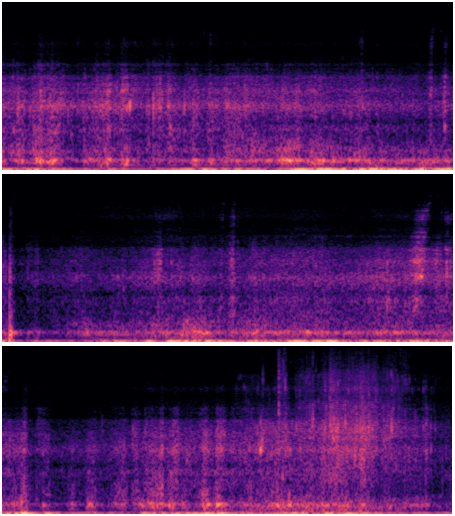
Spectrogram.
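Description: A breaking wave roars and churns close by.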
